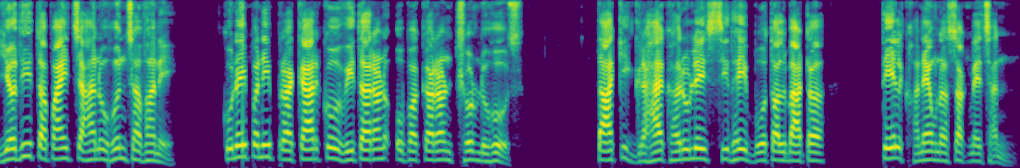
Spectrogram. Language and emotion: Nepali, neutral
